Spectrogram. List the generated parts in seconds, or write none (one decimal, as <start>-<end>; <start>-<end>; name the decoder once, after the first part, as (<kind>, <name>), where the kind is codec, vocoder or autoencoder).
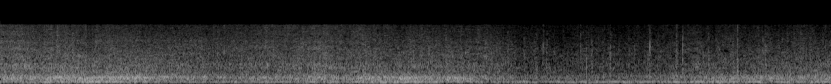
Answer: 0.9-1.7 (vocoder, Vocos); 2.8-7.8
